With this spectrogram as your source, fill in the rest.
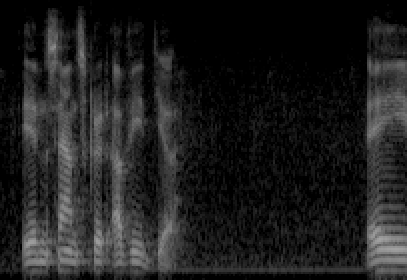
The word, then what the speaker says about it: avidya: bound fascinated and this is called in Sanskrit avidya a v i d y a Vidya is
